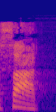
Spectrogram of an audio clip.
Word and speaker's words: กษัตริย์: หลาย ตัว อย่าง เช่น คำ นี้ อ่าน ว่า กษัตริย์ ไม่ ออก เสียง ร เรือ สระอิ ย ยักษ์ การัน ส่วน คำ นี้ อ่าน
